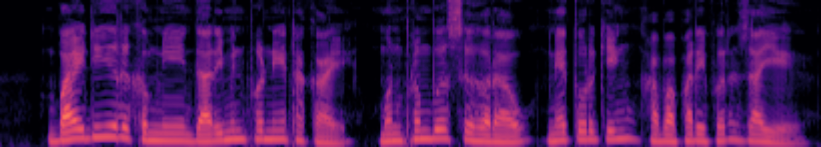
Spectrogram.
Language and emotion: Bodo, neutral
